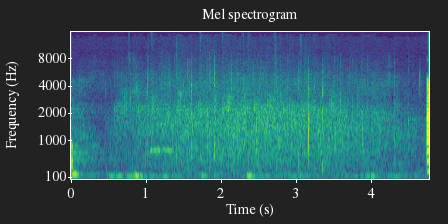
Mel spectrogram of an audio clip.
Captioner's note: audience applauding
